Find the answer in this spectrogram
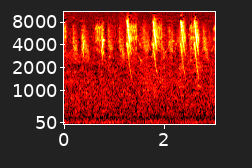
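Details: Fairly distant marsh warbler song, the mimic's varied repertoire: thin, high descending ticks and sharp chirps repeated about twice a second, steady low background noise throughout.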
